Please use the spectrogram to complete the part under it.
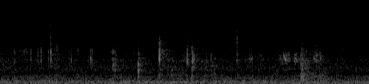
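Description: A book page is turned.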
